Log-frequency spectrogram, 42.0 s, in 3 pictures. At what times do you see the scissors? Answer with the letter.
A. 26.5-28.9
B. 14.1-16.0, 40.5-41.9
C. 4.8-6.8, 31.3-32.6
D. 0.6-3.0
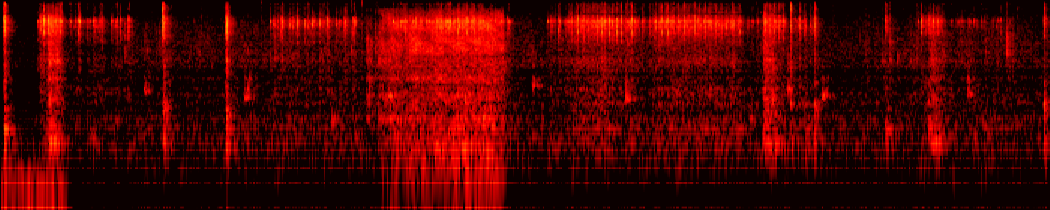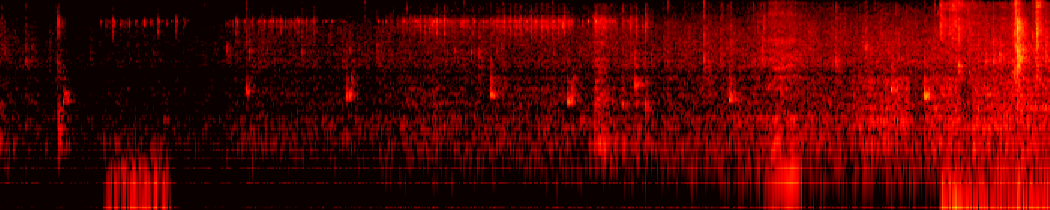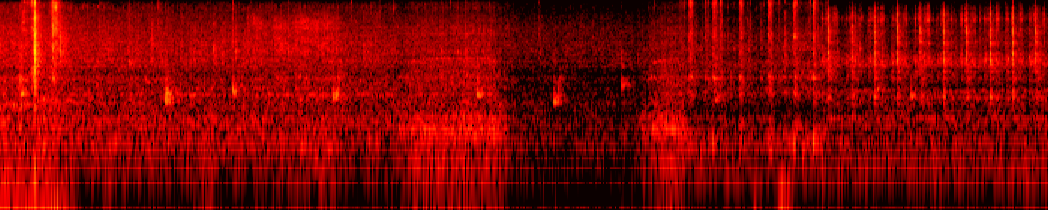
A.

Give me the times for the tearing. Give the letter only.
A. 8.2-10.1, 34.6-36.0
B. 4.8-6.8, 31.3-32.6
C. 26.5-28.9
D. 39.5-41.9
B.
